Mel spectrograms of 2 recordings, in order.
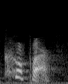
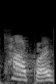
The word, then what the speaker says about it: Cowper: It's been written by a man called William Cowper. It's not pronounced Cowper, though that's how it's spelled, but it's William Cowper.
